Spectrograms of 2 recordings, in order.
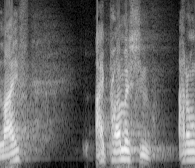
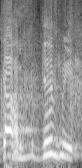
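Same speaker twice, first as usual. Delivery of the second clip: high, louder begging; retold tearful plea; 9 semitones higher, 6 dB louder than usual. Sinner on their knees before God, retold tearful plea. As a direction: cry out for mercy, re-enacted. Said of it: "I'm down on my knees and I'm bawling".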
